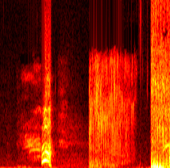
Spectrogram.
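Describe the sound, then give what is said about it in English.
A voice blows a few wet, sputtering raspberry fart noises with the mouth, a short squeaky burst followed by a longer buzzing one and a loud blast at the end. “Now we can make fart noises.”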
